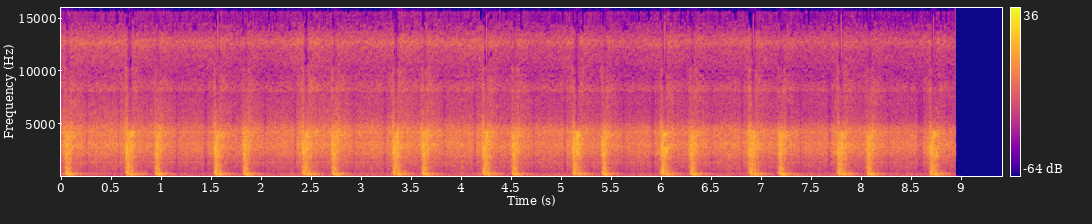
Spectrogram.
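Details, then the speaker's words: Normal heart sounds: regular lub-dub at about 67 beats per minute, with crisp S1 (mitral and tricuspid closure, best at the apex) and S2 (aortic and pulmonary closure, best at the base), and no extra sounds. "A continuación, escucharemos los ruidos cardíacos normales."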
